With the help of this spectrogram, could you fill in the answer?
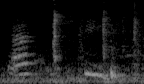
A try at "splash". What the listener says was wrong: Now, SP would be spash. Spash. SPL, because I went spol. I'm missing that L sound. Splash. Splash. So, chunk it apart, break it apart. Break your blends apart. Make sure you have every sound.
